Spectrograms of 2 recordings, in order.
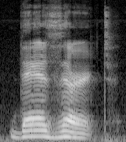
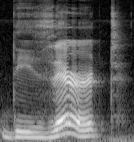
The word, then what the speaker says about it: desert: Desert, desert, desierto o yelmo, ambas son sinónimos. Pero si yo digo desert, oigan bien, desert, desert es desierto, pero dessert, miren que no es de, sino dessert es postre.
